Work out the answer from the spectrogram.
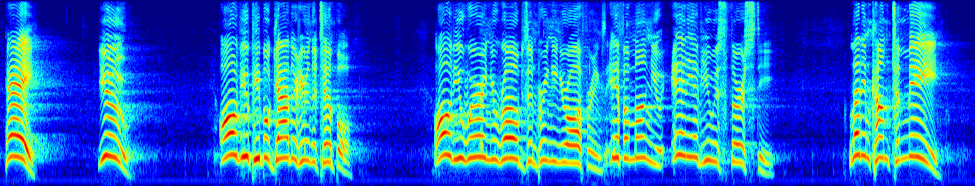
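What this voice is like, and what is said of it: Commanding, loud shout. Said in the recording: “in a commanding voice, he shouts”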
